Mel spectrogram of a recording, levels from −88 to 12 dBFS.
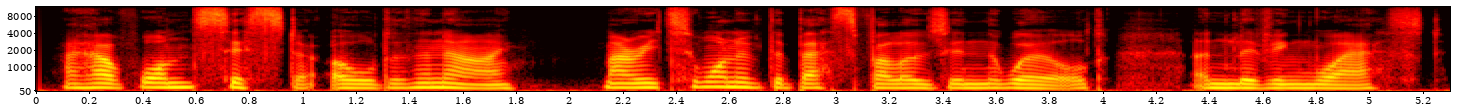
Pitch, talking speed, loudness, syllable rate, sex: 160 Hz, 225 wpm, -18 LUFS, 6.1 syllables/s, female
